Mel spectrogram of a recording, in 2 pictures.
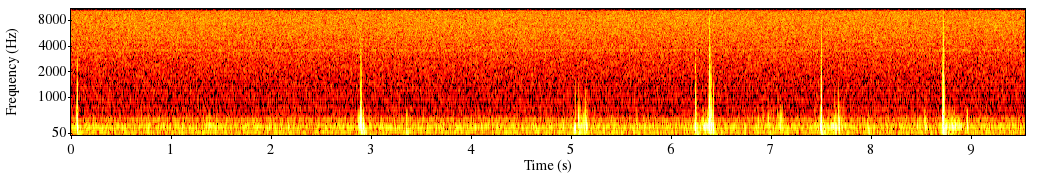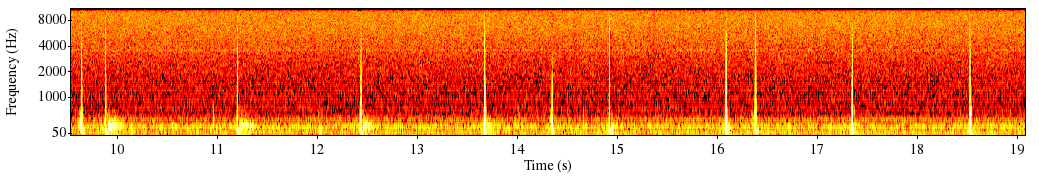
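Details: Korotkoff sounds in an auscultatory blood pressure training exercise with a bradycardic patient: sharp taps over a steady hum as the cuff deflates. The first few sounds are irregular and not counted, then regular tones follow.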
